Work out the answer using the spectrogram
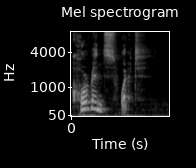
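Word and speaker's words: Corenswet: character um so David cor Corin said g Corin sweat is how it's pronounced um um it is reported that he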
